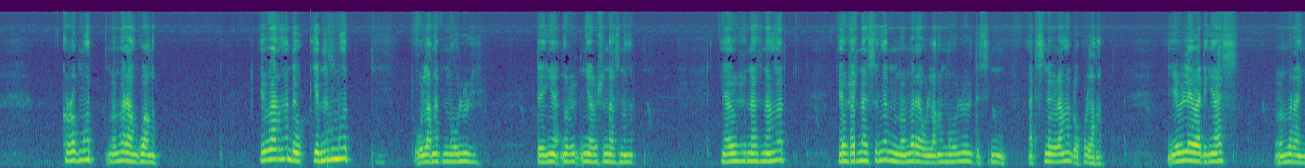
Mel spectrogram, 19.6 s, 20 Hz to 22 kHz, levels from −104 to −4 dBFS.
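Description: From 3.33 to 5.09 s the speech turns choppy and robotic, with small pieces missing. This is repeated packet loss: 19 short gaps, the longest 30 ms, were patched by stretching the preceding sound, leaving about 180 ms absent.

At 7.87 to 8.05 s, and again at 12.64 to 12.82 s, a brief garbled jumble interrupts the speech. Each is chunks out of order: a 60 ms chunk plays two chunks late, so nothing is lost but there are three hard joins.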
